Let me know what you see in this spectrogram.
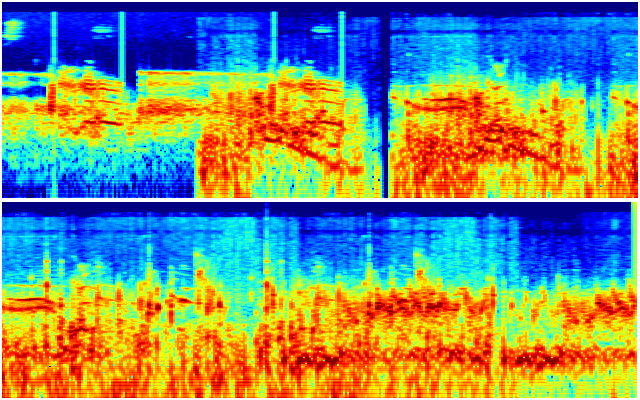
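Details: Long, low gurgling rumbles with squeaky, whining pitch glides, running almost continuously with one brief pause, from an adult woman's stomach: stomach growling (borborygmi).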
